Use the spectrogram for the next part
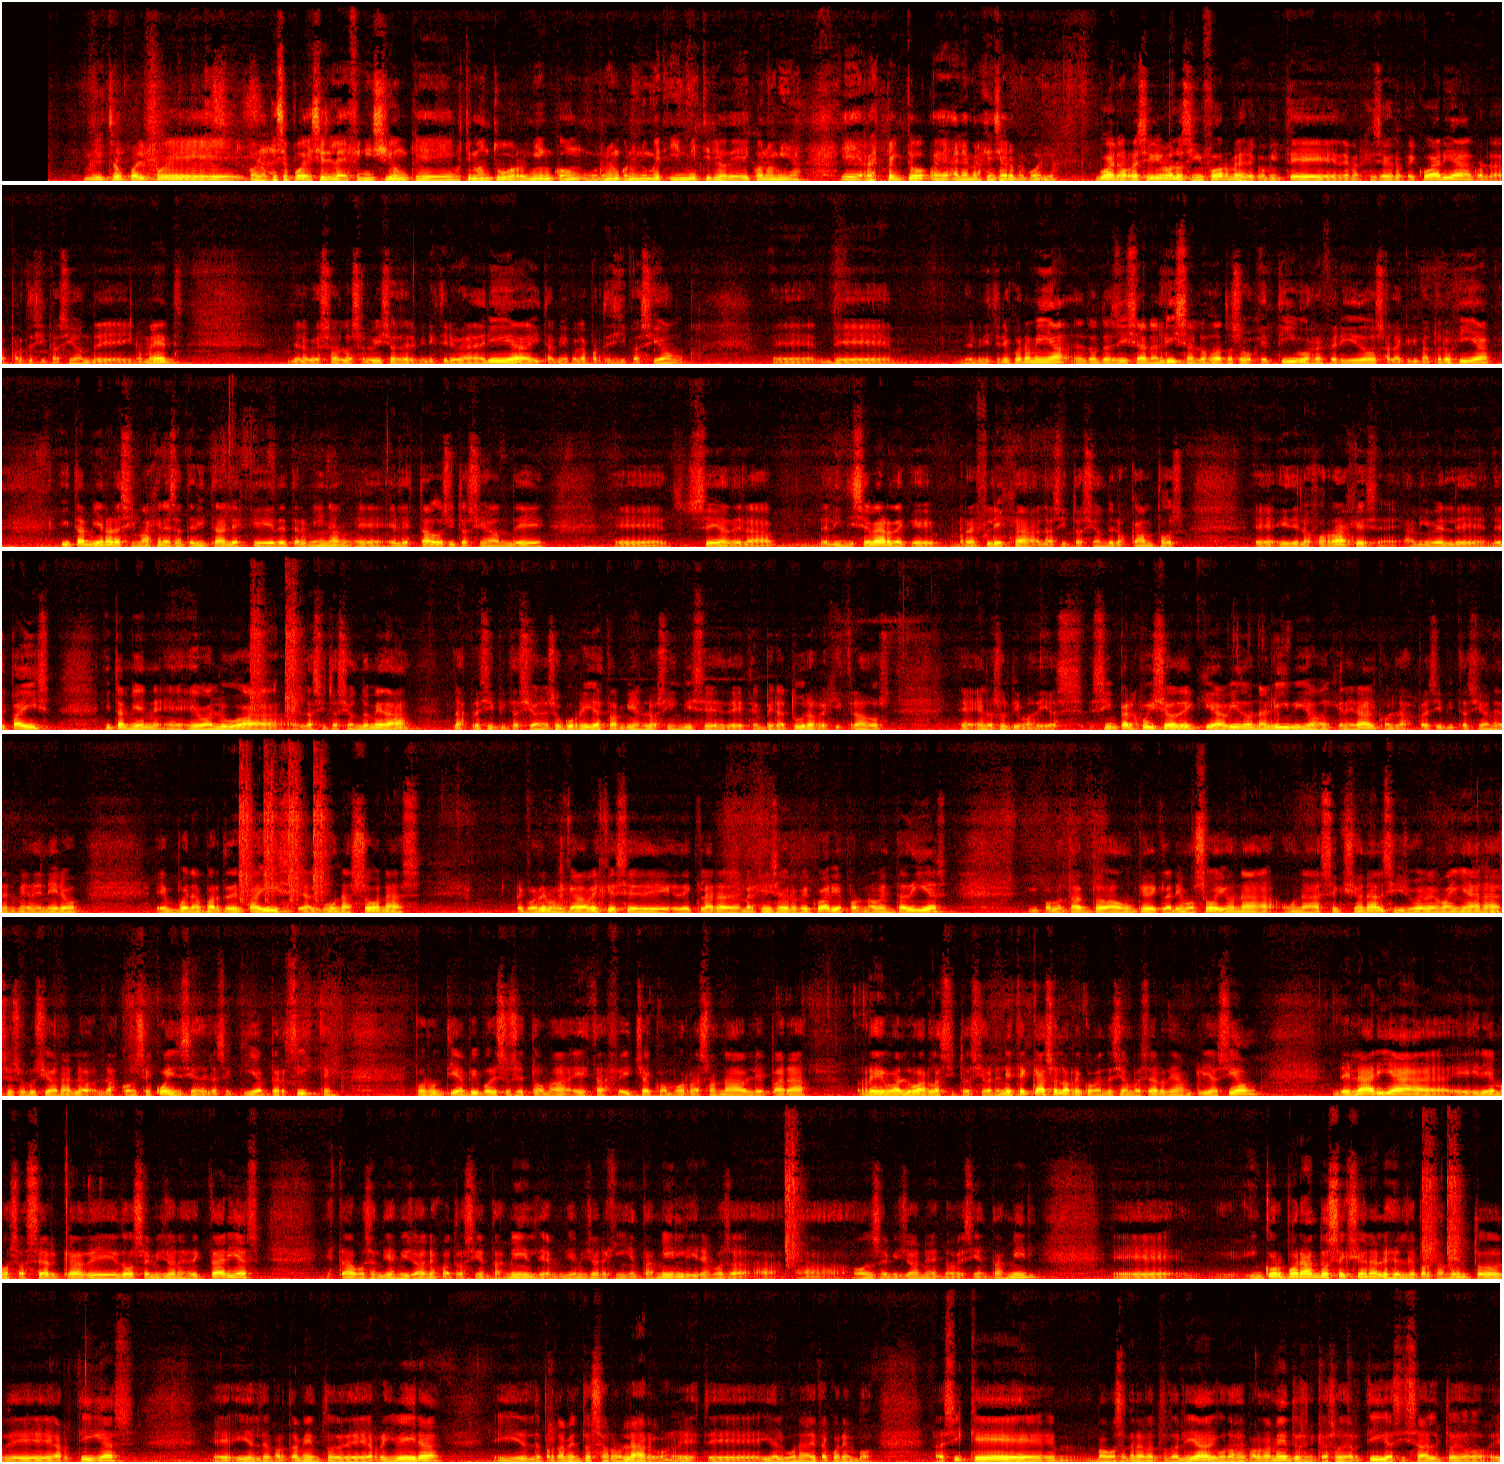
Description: Entrevista al ministro del MGAP, Fernando Mattos
Mattos explicó a Comunicación Presidencial los alcances de la medida.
